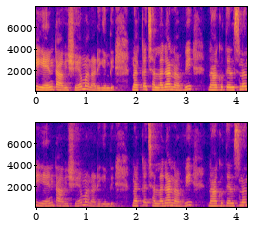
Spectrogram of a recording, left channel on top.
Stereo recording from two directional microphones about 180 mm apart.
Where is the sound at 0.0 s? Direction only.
45° left (ahead or behind).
